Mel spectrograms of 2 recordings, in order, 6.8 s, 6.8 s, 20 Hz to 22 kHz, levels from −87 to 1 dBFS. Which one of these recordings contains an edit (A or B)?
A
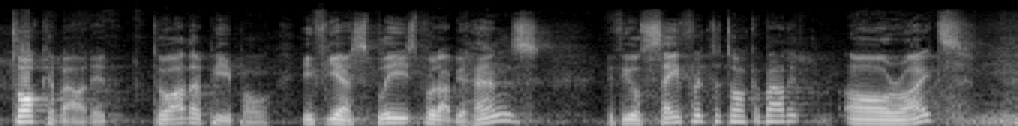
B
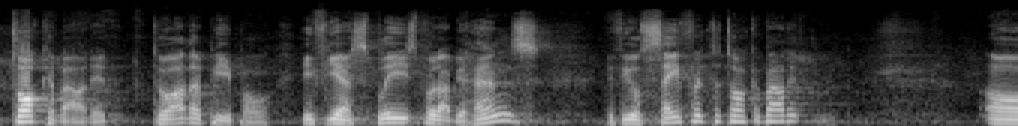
A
